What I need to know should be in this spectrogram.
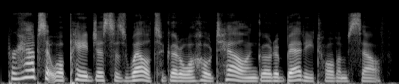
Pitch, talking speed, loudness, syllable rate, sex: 180 Hz, 285 wpm, -18 LUFS, 5.8 syllables/s, female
